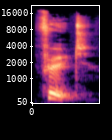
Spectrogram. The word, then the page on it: fruit: British English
